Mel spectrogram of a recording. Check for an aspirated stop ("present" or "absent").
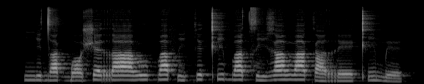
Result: absent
